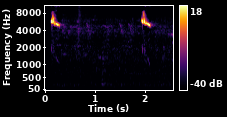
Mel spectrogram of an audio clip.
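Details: A red-faced star finch gives two thin, very high notes, each sliding quickly downward, spaced almost two seconds apart over a faint low hum.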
